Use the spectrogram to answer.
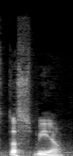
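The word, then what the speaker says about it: تسمية: first condition, which is tasmiyah. So tasmiyah means taking the name of God. Tasmiyah. Tasmiyah is how you would pronounce it or write it in these spellings in the English language.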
